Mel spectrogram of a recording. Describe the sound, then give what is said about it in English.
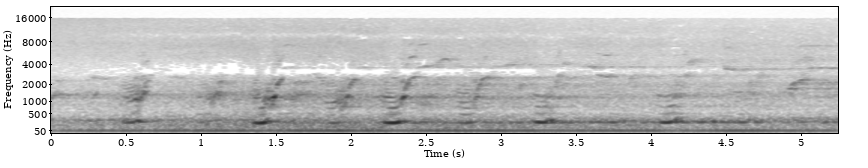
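Recorded whale song: a series of eerie, rising tonal cries repeating roughly every second, sweeping upward over a steady low underwater rumble, with no voices. “You know, if we could get humanity to hear these sounds, we could get them interested in whales, probably enough to do something about it.”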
